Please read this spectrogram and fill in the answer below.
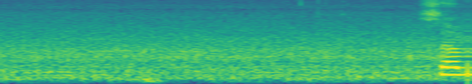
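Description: Steady, even background hiss of room noise with no distinct sounds.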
